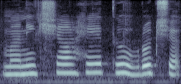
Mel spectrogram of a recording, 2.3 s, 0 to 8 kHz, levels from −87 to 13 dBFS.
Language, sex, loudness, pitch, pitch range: Hindi, female, -15 LUFS, 265 Hz, 250-285 Hz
